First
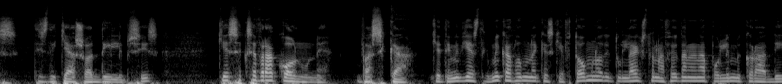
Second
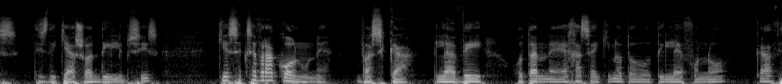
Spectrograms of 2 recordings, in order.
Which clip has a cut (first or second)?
first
